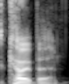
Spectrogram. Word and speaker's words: Cockburn: I love people where the surname is Cockburn and they try to pronounce coburn yeah that's that's one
